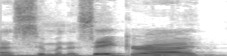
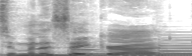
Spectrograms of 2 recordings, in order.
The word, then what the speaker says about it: Sumanasekera: And this week we are so excited to bring you our interview with Tiana Sumanasekera. Yes, that's how you pronounce it.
